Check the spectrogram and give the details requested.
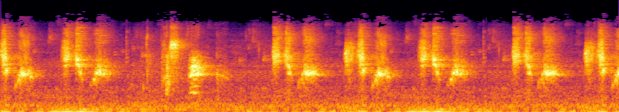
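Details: Budgerigar kept as a pet talks in rapid, scratchy, speech-like syllables with short chirps, phrases coming in clusters over a soft background rumble.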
